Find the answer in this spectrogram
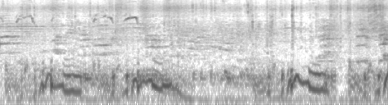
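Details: Male pigeon giving rolling, undulating coos in three phrases, with faint high whistled chirps of other birds.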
